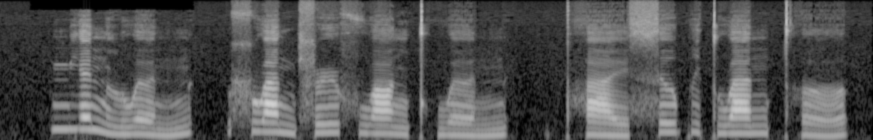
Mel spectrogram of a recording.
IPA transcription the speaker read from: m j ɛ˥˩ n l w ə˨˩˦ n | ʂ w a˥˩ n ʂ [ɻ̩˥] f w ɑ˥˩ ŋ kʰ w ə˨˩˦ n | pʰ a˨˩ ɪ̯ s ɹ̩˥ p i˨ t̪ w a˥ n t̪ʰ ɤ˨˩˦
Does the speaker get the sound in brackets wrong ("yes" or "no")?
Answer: no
